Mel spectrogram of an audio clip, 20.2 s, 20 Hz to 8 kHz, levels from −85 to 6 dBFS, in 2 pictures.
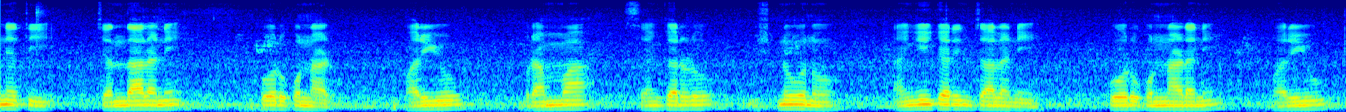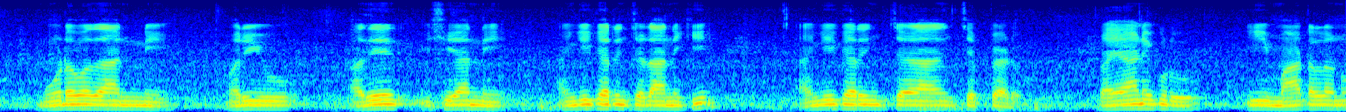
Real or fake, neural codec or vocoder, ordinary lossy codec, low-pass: real; none; none; none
